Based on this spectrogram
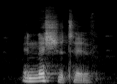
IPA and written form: ɪˈnɪʃətɪv (initiative)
